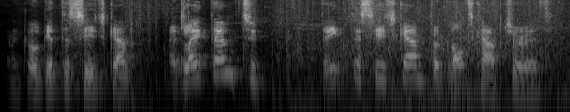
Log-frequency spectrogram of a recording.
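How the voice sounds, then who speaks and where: A man's voice: a little high, big pitch swings, a little fast, a bit bright, a little hiss or hum. A man casting esports with play-by-play commentary, dramatic and playful, repeating phrases for effect. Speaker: esports caster.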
